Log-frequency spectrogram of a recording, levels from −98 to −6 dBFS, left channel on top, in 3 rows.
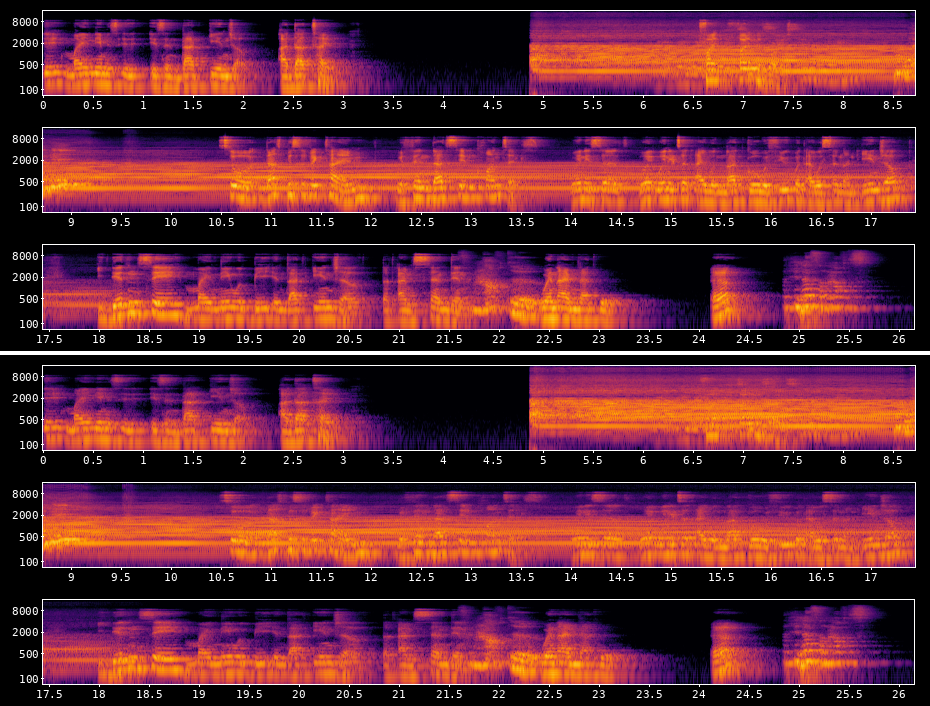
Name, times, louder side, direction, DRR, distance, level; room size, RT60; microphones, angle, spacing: voice 1, 0.0-2.0 2.4-2.9 6.6-7.4 10.5-12.0 12.2-13.7 14.0-17.6 18.0-21.7 22.4-23.2 24.1-24.3, left 4 dB, 70° left, 8 dB, 0.4 m, -28 dB
sound 1, 4.9-18.3, right 2 dB, 50° right, 0.4 m, -27 dB
voice 2, 6.1-8.1, left 1 dB, 30° right, -6 dB, 1.0 m, -37 dB
voice 3, 8.5-9.2 21.6-22.4 24.8-25.6, equal, 10° left, -4 dB, 0.9 m, -27 dB
4.3 x 2.5 x 2.9 m, 0.65 s
head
